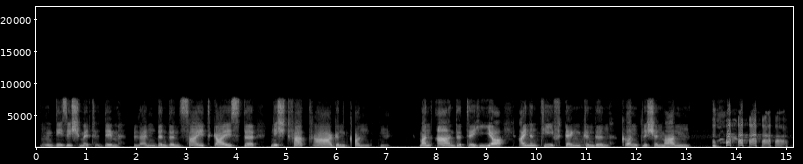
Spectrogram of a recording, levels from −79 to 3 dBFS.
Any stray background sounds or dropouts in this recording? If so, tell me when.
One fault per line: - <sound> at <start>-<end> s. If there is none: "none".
- dropout at 6.3-6.4 s
- laugh at 13.5-15.1 s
